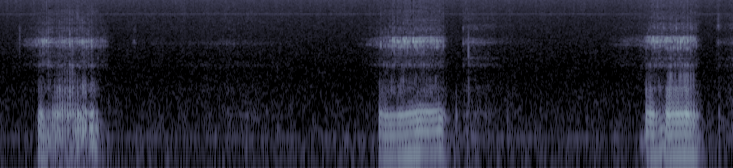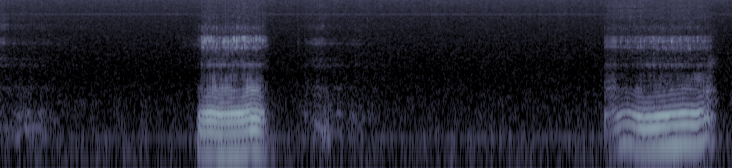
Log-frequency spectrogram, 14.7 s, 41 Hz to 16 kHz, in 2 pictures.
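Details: Staffordshire bull terrier (staffie) snoring while asleep: loud, rattling snores with each breath in a quiet room, about 20 a minute.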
